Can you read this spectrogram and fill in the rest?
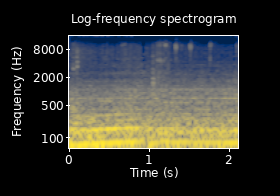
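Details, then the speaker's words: MK2 VW Scirocco that failed its MOT on emissions while running on 3 cylinders with mangled, oily plugs, now after an old-fashioned water decoke. Steady, even low rumble with no stumble or miss. Normal running on all cylinders. "much better. Much better. Thank God for that. I was worried we were going to have another top end rebuild on our hands."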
